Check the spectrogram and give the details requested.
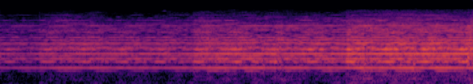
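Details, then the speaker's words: Gradient coil noise from an MRI scanner played as an example: loud, steady buzzing drone with rapid rhythmic knocking, caused by the Lorentz force on rapidly switched current in the copper gradient coils displacing the wires. "So that's what it sounds like. So you have a Lorentz force of the magnetic field on the rapidly switched current in the coils, and that Lorentz force creates a displacement of the copper wires."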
